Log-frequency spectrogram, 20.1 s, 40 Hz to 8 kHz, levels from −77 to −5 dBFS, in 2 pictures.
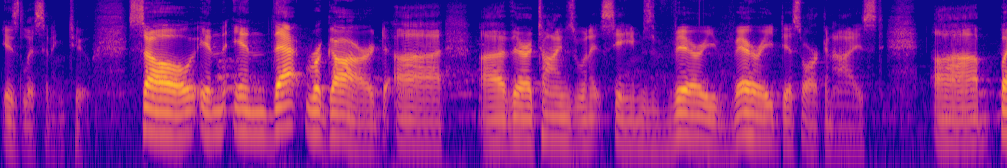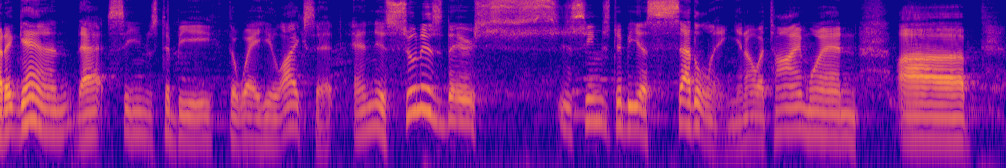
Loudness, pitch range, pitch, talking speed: -26 LUFS, 100-135 Hz, 110 Hz, 145 wpm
